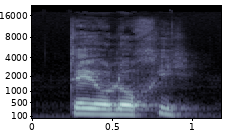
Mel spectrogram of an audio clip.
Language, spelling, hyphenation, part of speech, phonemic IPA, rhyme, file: Dutch, theologie, theo‧lo‧gie, noun, /ˌteː.oː.loːˈɣi/, -i, Nl-theologie.ogg
- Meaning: theology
